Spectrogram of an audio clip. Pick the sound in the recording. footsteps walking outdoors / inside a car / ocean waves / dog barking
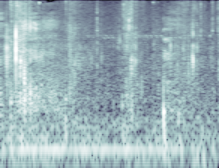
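footsteps walking outdoors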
